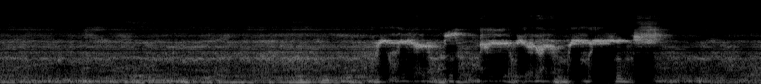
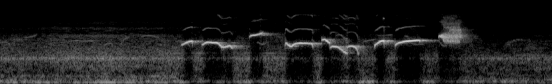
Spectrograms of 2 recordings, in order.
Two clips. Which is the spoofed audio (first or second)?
first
